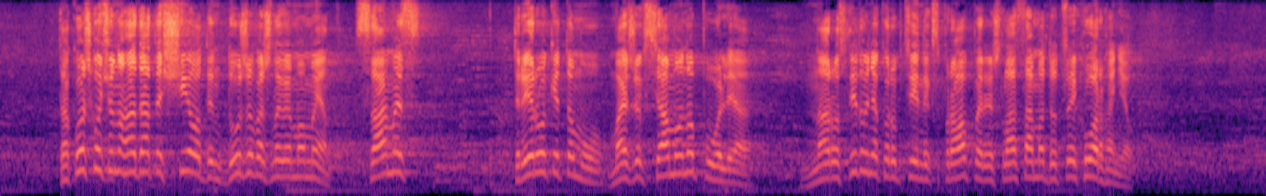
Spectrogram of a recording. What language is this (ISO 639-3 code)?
ukr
